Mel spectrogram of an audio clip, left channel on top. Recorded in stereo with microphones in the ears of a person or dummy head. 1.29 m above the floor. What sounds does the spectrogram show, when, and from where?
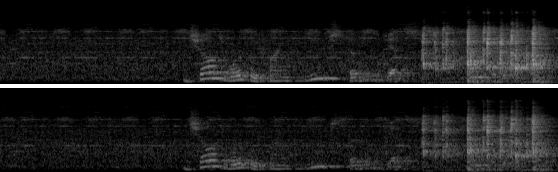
1.8 s a man speaking: 5° right (ahead or behind), 0.6 m; by 5.2 s 80° left, 2 m
4.2 s typing on a keyboard: 20° left (ahead or behind), 1.1 m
